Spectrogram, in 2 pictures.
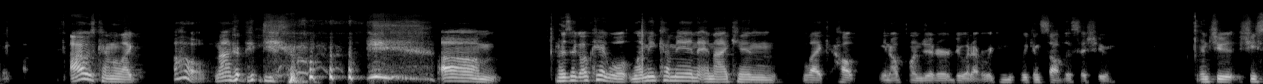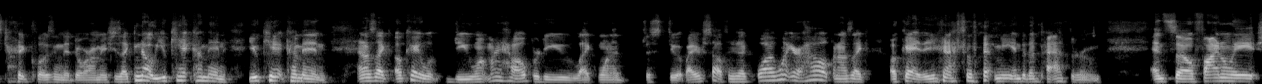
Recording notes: We are meeting via Zoom during this time of social distancing.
